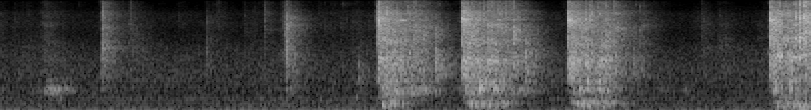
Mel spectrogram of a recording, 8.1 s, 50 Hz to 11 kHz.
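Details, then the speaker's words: Stihl FS91R four-stroke line trimmer that previously wouldn't throttle up: it idles, then snaps up cleanly in quick rev bursts. It throttles up now, but the idle is still too rich and needs adjustment. "oh all right well it's sounding pretty good but uh I think it needs a little adjustment"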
